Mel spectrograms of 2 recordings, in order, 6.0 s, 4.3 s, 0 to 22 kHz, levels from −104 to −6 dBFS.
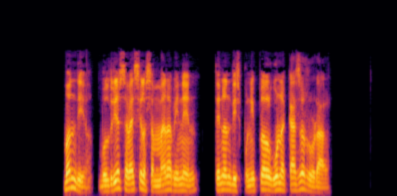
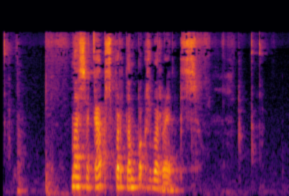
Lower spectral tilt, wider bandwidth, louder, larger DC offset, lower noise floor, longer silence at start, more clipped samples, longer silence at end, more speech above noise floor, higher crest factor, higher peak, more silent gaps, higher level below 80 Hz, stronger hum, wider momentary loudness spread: first, -5 dB/octave vs -2 dB/octave; second, 7.8 kHz vs 11.5 kHz; first, -17 LUFS vs -25 LUFS; neither; first, under -90 dBFS vs -53 dBFS; first, 0.95 s vs 0.05 s; neither; first, 1.05 s vs 0.45 s; first, over 73 dB vs 28 dB; second, 18 dB vs 24 dB; first, 0 dBFS vs -6 dBFS; first, 2.99-3.21 s vs none; about the same, -60 dBFS vs -64 dBFS; neither; second, 7 LU vs 21 LU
